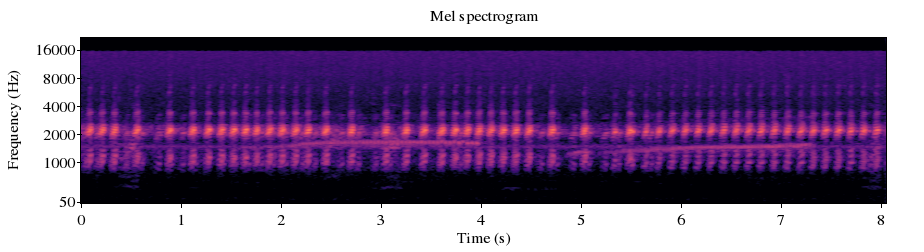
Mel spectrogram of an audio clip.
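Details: Mid-April night chorus of tree frogs at a pond in north-east Italy: quick, crackling pulses repeated about four times a second by overlapping callers, with a thin, steady mole cricket trill threading through the background.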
